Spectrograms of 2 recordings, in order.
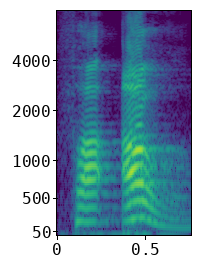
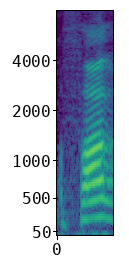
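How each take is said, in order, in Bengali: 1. fa আর agh-এর মাঝে একটা glottal catch আছে। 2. fa সোজা gh-এর সাথে মিশে যায়, কোনো catch নেই। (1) "ফার পরে আর গাইনর আগে যে হামজা একটা উচ্চারণ" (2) "ফাগ ফাগ ফাগ নাই"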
